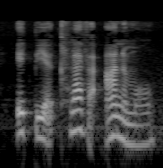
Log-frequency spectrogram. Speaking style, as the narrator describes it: said Edmund,

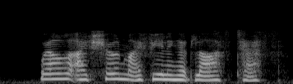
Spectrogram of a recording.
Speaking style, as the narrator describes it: said, with a curious sigh, showing that his heart had overcome his reason

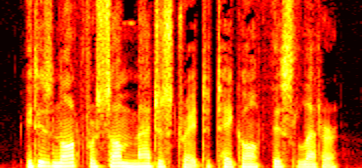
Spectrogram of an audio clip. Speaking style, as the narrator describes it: Hester replied calmly

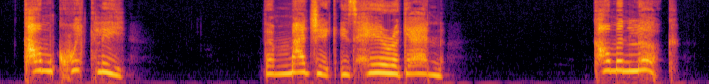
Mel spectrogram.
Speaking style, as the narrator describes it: she whispered

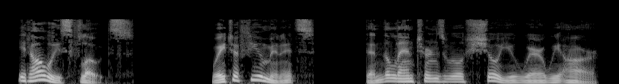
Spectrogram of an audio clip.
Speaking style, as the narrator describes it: the captain said calmly

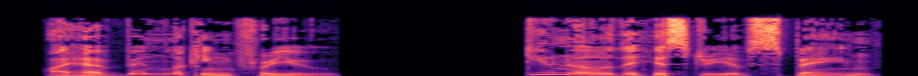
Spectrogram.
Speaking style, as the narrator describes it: he said cheerfully

